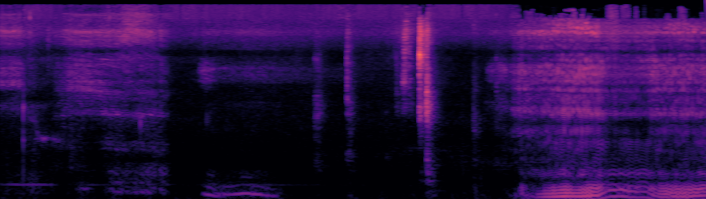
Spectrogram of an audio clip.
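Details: A sleeping pit bull dog snoring: deep, rumbling, vibrating breath sounds, loudest at the end, with quiet gaps and faint clicks.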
